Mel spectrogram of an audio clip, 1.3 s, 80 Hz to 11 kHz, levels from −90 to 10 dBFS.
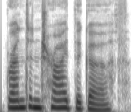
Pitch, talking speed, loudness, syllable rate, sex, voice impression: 200 Hz, 180 wpm, -14 LUFS, 4.2 syllables/s, female, very feminine, very adult-like, slightly thin, slightly relaxed, slightly weak, slightly bright, soft, clear, fluent, slightly raspy, cute, intellectual, refreshing, very sincere, very calm, friendly, reassuring, slightly unique, elegant, slightly wild, sweet, slightly lively, kind, modest, slightly light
